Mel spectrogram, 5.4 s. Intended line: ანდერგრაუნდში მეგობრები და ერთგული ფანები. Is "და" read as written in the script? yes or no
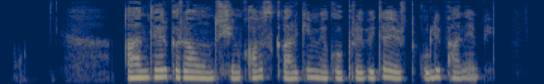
yes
